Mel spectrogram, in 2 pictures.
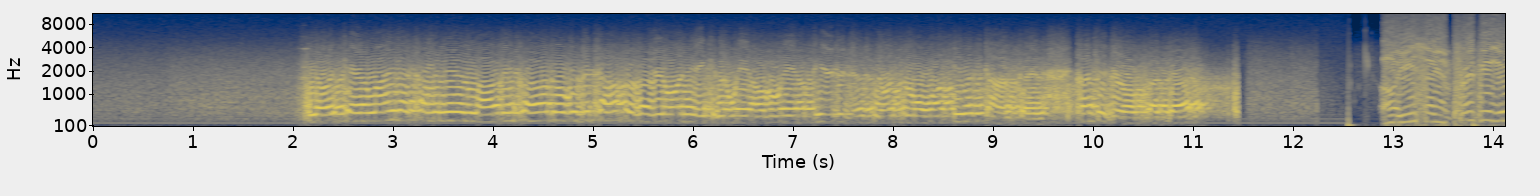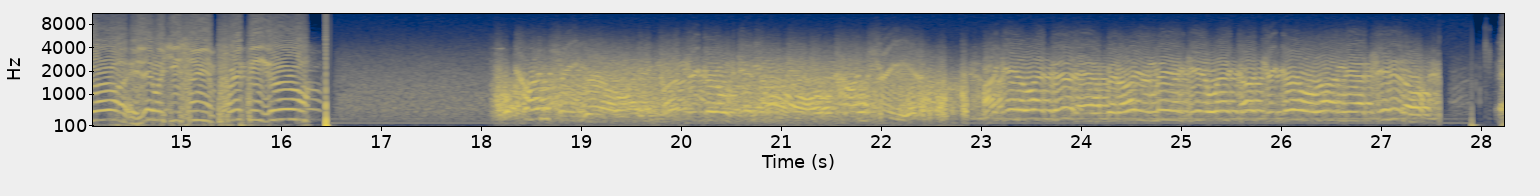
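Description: Distant voices coming in over a CB radio receiver on channel 28, garbled and hard to make out, in three stretches of transmission with a steady hum underneath.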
